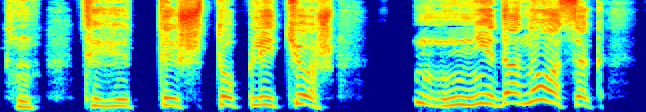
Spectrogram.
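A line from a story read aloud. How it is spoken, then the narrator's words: Sharp cry. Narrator (Russian): вскрикнула она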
